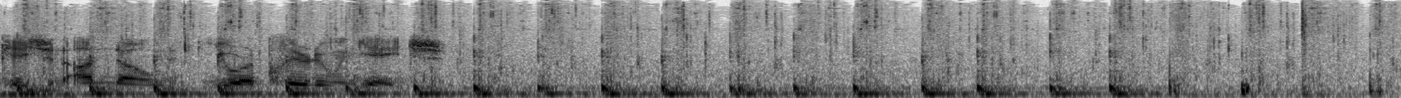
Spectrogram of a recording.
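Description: Footsteps thud quickly up metal stairs.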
